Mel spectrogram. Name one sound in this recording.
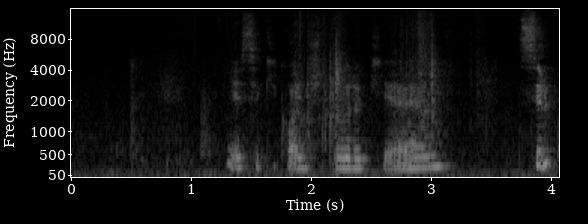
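Paper pages rustle as a book is leafed through.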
